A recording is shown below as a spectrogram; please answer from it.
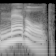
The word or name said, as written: mettled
